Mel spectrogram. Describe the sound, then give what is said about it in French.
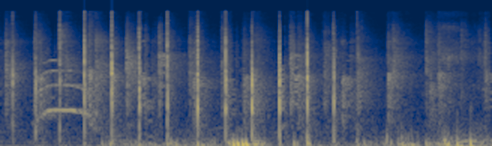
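Applause welcoming a YouTuber guest onto a show: a quick, uneven run of sharp hand claps from a small group, with a brief high whoop early on and some voices murmuring underneath. “Allô, j'ai été pendant un instant à mon tour applaudir, je trouvais ça bizarre tu voulais, tu voulais t'applaudir ben, toi-même.”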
